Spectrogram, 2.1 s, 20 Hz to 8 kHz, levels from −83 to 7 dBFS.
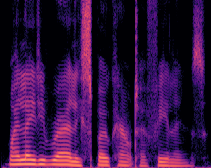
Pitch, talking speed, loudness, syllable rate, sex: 170 Hz, 200 wpm, -19 LUFS, 6.2 syllables/s, female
